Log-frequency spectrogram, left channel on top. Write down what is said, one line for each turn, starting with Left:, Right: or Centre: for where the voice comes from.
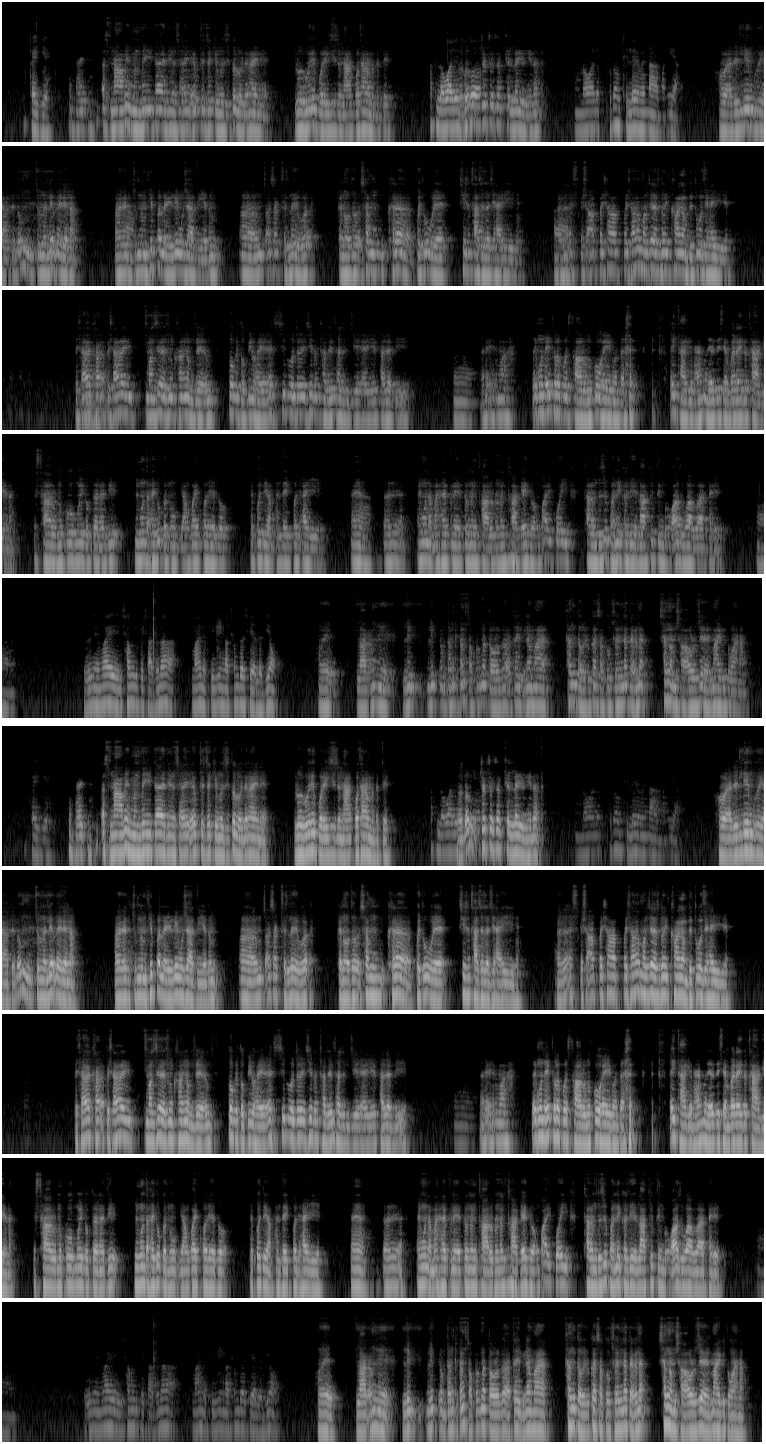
Left: ꯀꯩꯒꯤ
Right: ꯉꯁꯥꯏ ꯑꯁ ꯅꯥꯕ ꯍꯦꯃꯟꯕꯩ ꯀꯥꯏꯔꯗꯤ ꯉꯁꯥꯏ ꯑꯌꯨꯛꯇ ꯀꯦꯂꯣꯖꯤꯛꯇ ꯂꯣꯏꯅꯉꯥꯏꯅꯦ ꯂꯣꯏꯕꯣꯏ ꯄꯣꯣꯔꯛꯏꯁꯤꯁꯨ ꯅꯍꯥꯛ ꯄꯣꯊꯥꯔꯝꯕ ꯅꯠꯇꯦ
Left: ꯑꯁ ꯂꯋꯥꯏ ꯂꯦꯝꯐꯨꯗꯣ
Right: ꯑꯗꯨꯝ ꯆꯦꯛ ꯆꯥꯛ ꯆꯥꯛ ꯊꯜ ꯂꯩꯕꯅꯤꯅ
Left: ꯎꯝ ꯅꯋꯥꯏꯅ ꯐꯗꯝ ꯊꯤꯜ ꯂꯩꯔꯝꯃꯦꯅ ꯅꯥꯔꯝꯃꯅꯤ ꯌꯥ
Right: ꯍꯣꯏ ꯑꯗꯨꯗꯤ ꯂꯦꯡꯕꯒ ꯌꯥꯗ꯭ꯔꯦ ꯑꯗꯨꯝ ꯆꯨꯝꯅ ꯂꯦꯞ ꯂꯩꯔꯦꯅ ꯑꯗꯨꯗꯤ
Left: ꯑꯥ
Right: ꯆꯨꯝꯅ ꯍꯞ ꯂꯩ ꯂꯦꯡꯉꯖꯥꯗꯤ ꯑꯗꯨꯝ ꯑꯗꯨꯝ ꯆꯥꯛ ꯆꯥꯛ ꯊꯤꯜ ꯂꯩꯕ ꯀꯩꯅꯣꯗꯣ ꯁꯝ ꯈꯔ ꯈꯣꯏꯊꯣꯛꯎꯔꯦ ꯁꯤꯁꯨ ꯊꯥꯖꯤꯜꯂꯁꯦ ꯍꯥꯏꯌꯦ
Left: ꯑꯥ
Right: ꯑꯗ ꯑꯁ ꯄꯩꯁꯥ ꯄꯩꯁꯥ ꯄꯩꯁꯥꯒ ꯃꯥꯡꯖꯔꯁꯨ ꯅꯣꯏ ꯈꯥꯡꯉꯝꯗꯦ ꯇꯣꯛꯑꯁꯦ ꯍꯩꯌꯦꯦ ꯄꯩꯁꯥ
Left: ꯑꯥ
Right: ꯄꯩꯁꯥ ꯑꯩ ꯃꯥꯡꯖꯂꯁꯨ ꯑꯗꯨꯝ ꯈꯥꯡ ꯉꯝꯗꯦ ꯑꯗꯨꯝ ꯇꯣꯛꯀꯦ ꯇꯣꯛꯄꯤꯔꯣ ꯍꯥꯏꯌꯦ ꯑꯦꯁ ꯁꯤ ꯂꯣꯏꯗꯣꯏꯦ ꯁꯤ ꯅꯪ ꯊꯥꯖꯤꯟ ꯊꯥꯖꯤꯟꯁꯦ ꯍꯥꯏꯌꯦꯦ ꯊꯥꯖꯜꯂꯤꯦ
Left: ꯎꯝ
Right: ꯑꯦ ꯏ ꯃꯥ ꯑꯩꯉꯣꯟꯗ ꯍꯦꯛ ꯊꯣꯛꯂꯛꯄ ꯊꯥꯔꯨꯅꯨꯀꯣ ꯍ ꯑꯩꯉꯣꯟꯗ ꯑꯩ ꯊꯥꯒꯦꯅ ꯍꯥꯏꯔꯝꯕꯅꯦ ꯑꯗꯨ ꯗꯤꯁꯦꯝꯕꯔꯗꯩꯗ ꯊꯥꯒꯦꯅ ꯑꯁ ꯊꯥꯔꯨ
Left: ꯑꯥ
Right: ꯅꯨꯀꯣ ꯃꯣꯏꯗꯣ ꯑꯗꯨꯅꯗꯤ ꯃꯤꯉꯣꯟꯗ ꯍꯥꯏꯗꯣꯛꯀꯅꯨ ꯌꯥꯝ ꯋꯥꯏ ꯈꯣꯠꯂꯦ ꯑꯗꯣ ꯑꯩꯈꯣꯏꯗ ꯌꯥꯝ ꯍꯟꯊꯩ ꯈꯣꯠꯂꯦ ꯍꯥꯏꯌꯦ ꯑ
Left: ꯑꯥ
Right: ꯑꯗꯨ <inaudible> ꯑꯩꯉꯣꯟꯗ ꯑꯃ ꯍꯥꯏꯔꯛꯄꯅꯦ ꯅꯪ ꯊꯥꯔꯨꯅꯣ ꯅꯪ ꯊꯥꯒꯦ ꯍꯥꯢꯗꯣ ꯋꯥꯢ ꯄꯣꯏ ꯊꯥꯔꯝꯗꯔꯁꯨ ꯐꯅꯤ ꯈꯗꯤ ꯂꯥꯛꯁꯨ ꯇꯤꯟꯕ ꯋꯥꯁꯨ ꯋꯥꯕ ꯍꯥꯏꯔꯛꯌꯦ
Left: ꯑꯥ ꯑꯗꯨꯛꯅꯦ ꯃꯥꯏ ꯁꯝꯒꯤ ꯄꯩꯁꯥꯗꯨꯅ ꯃꯥꯏ ꯅꯨꯄꯤꯒꯤ ꯉꯛꯁꯝꯗ ꯁꯤꯍꯥꯜꯂꯗꯤ ꯌꯦꯡꯉꯨ
Right: ꯍꯣꯏ ꯂꯥꯛꯑꯅꯤ ꯂꯤꯛ ꯂꯤꯛ ꯑꯃꯝꯇꯪ ꯈꯤꯇꯪ ꯆꯥꯎꯇꯥꯛꯅ ꯇꯧꯔꯒ ꯑꯇꯩꯗꯨꯅ ꯃꯥ ꯁꯪ ꯇꯧꯔꯤꯗꯨ ꯈꯔ ꯆꯥꯎꯊꯣꯛꯆ ꯌꯥ ꯅꯠꯇ꯭ꯔꯒꯅ ꯁꯪ ꯑꯃ ꯁꯥꯥꯍꯥꯎꯔꯁꯨ ꯌꯥꯏ ꯃꯥꯒꯤ ꯇꯣꯉꯥꯟꯅ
